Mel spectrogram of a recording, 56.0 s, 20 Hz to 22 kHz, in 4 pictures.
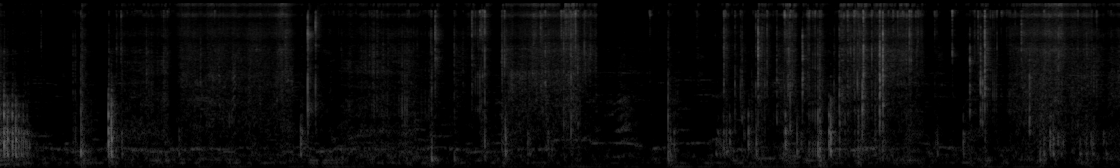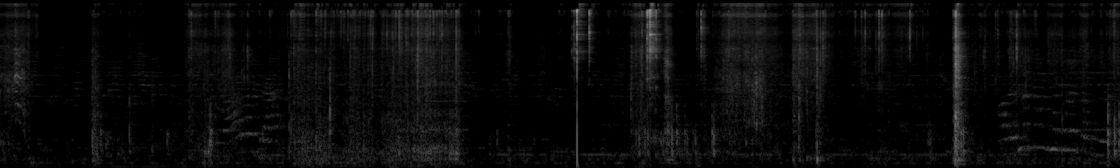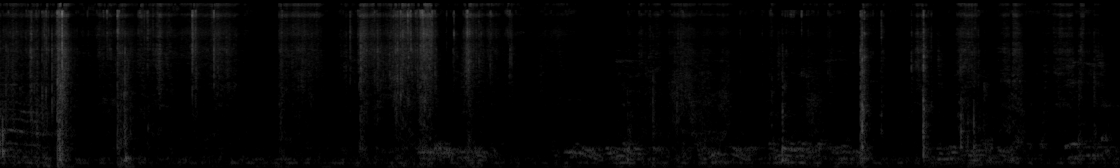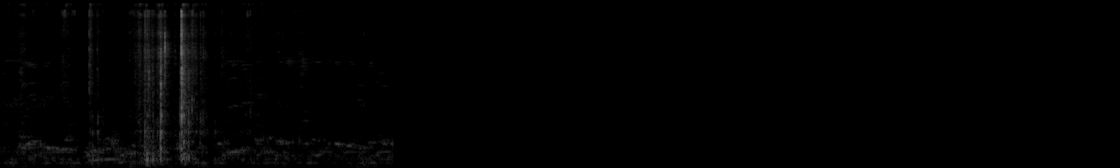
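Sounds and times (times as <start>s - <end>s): plastic packaging crinkling: 9.0s - 14.4s, 22.0s - 34.5s.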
